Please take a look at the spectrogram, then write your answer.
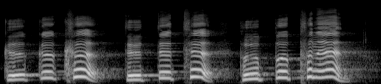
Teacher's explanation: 공기의 흐름을 완전히 막았다가 터뜨리면서 내는 소리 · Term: 파열음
